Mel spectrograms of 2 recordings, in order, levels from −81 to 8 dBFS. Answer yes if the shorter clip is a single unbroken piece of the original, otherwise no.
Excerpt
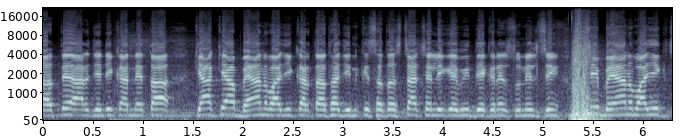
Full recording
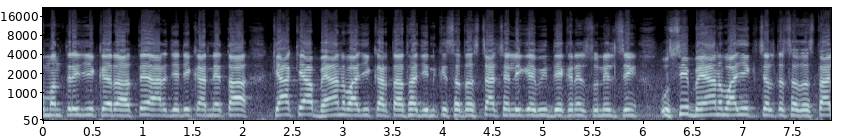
no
